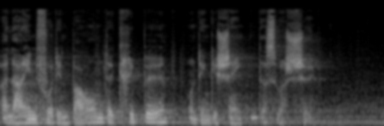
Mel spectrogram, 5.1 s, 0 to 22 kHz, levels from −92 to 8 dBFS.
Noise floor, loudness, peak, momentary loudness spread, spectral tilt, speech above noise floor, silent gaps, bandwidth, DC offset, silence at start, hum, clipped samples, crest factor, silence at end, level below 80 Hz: -51 dBFS; -31 LUFS; -16 dBFS; 10 LU; -4.5 dB/octave; 20 dB; none; 16 kHz; under 0.1%; 0 s; none; under 0.1%; 16 dB; 0 s; -60 dBFS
